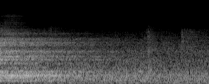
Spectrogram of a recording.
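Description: A voice over a stadium public-address system dies away in echo, leaving a steady wash of open-stadium background noise.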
